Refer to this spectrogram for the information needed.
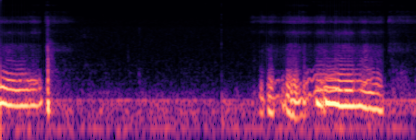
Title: Puppy snoring is fun to listen to. Turn up the sound and enjoy. ;)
